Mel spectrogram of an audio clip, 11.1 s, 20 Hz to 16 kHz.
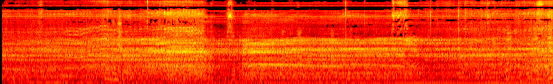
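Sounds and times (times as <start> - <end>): vehicle motor humming: 0.0 - 11.0.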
